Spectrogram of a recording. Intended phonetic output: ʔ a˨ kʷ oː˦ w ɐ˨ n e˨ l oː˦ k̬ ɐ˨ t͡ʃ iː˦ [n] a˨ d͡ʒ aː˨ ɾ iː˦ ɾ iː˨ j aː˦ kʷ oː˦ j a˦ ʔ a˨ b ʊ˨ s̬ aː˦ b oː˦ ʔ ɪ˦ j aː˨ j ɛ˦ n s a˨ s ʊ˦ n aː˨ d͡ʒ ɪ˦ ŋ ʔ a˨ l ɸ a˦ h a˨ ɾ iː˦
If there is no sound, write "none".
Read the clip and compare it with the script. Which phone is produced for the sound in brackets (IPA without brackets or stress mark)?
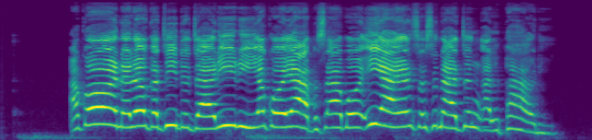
d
